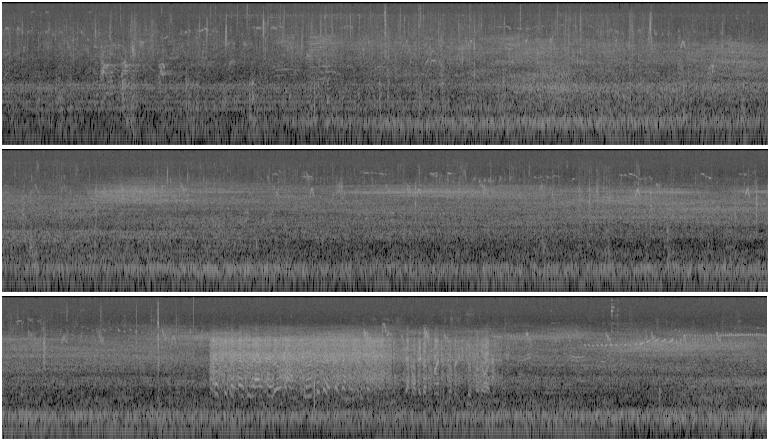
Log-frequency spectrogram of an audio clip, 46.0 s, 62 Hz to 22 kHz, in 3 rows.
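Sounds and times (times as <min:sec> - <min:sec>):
turboprop engine humming: 0:00.0 - 0:45.9.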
